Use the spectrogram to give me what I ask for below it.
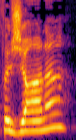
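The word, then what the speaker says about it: Fažana: little map here called fajana i do know that that's how you pronounce the z because i was there for a month and they taught me fajana was absolutely stunning so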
